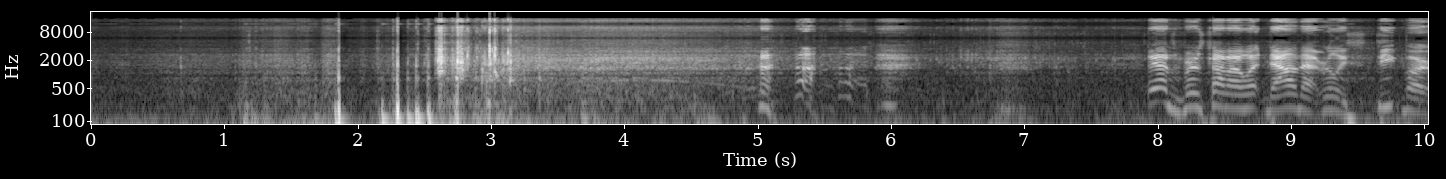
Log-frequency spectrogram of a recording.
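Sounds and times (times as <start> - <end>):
kayak sliding down dirt bank: 0.0 - 10.0
water splashing and rushing: 0.0 - 10.0.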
